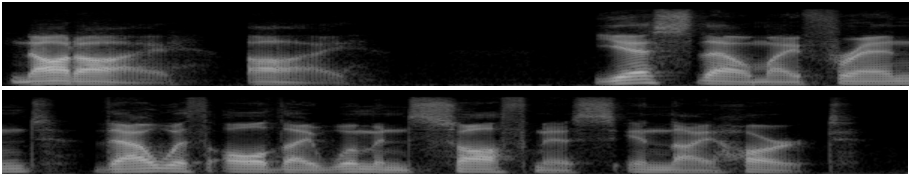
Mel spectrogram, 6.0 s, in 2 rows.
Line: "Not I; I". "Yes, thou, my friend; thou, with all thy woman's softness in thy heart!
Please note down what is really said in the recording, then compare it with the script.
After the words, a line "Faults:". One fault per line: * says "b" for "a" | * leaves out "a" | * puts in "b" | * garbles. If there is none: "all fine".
"Not I; I". "Yes, thou, my friend; thou, with all thy woman's softness in thy heart!
Faults:
all fine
